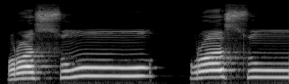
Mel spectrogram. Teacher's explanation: آگے رسولم، را زبر را، را کو موٹا رکھنا ہے کیونکہ زبر ہے، سین واو پیش سو، واو ساکین اور اس سے پہلے پیش کی حرکت یعنی کہ واو مدہ کا قاعدہ۔ تھوڑا کھینچ کر پڑھیں گے، تھوڑا کھینچنے کی مقدار کیا ہے؟ ایک الف ہے۔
